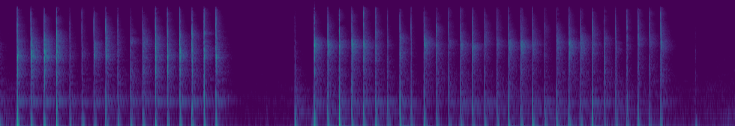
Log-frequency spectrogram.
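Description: Percussive massage strokes: palms clasped together and struck rapidly on a bare back, giving sharp claps at about five or six a second. They come in two long runs with a pause of over a second in the middle.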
